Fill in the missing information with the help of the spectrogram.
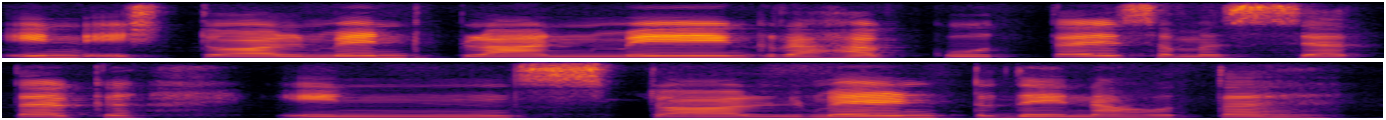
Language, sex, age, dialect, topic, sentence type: Hindi, female, 18-24, Marwari Dhudhari, banking, statement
